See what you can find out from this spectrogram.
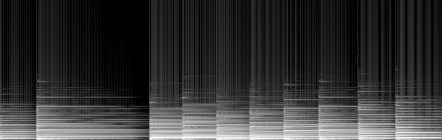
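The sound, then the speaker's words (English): A minor scale in the Aeolian mode, with its flattened sixth, played as clear sustained pitched notes: two opening tones, a pause, then a steady string of evenly spaced notes, heard alone. “To get the Aeolian mode, or the minor scale, you also have to make the sixth note flat. That sounds like this.”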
